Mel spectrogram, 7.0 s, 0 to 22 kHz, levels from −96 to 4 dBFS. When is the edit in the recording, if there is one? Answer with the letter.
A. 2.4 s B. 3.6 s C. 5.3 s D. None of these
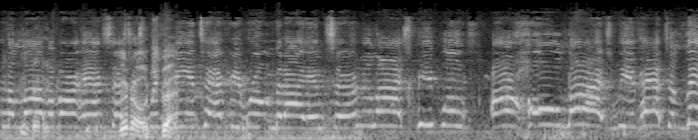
B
